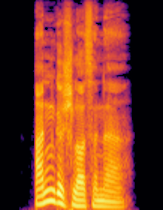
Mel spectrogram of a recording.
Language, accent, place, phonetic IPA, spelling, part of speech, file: German, Germany, Berlin, [ˈanɡəˌʃlɔsənɐ], angeschlossener, adjective, De-angeschlossener.ogg
- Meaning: inflection of angeschlossen: 1. strong/mixed nominative masculine singular 2. strong genitive/dative feminine singular 3. strong genitive plural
